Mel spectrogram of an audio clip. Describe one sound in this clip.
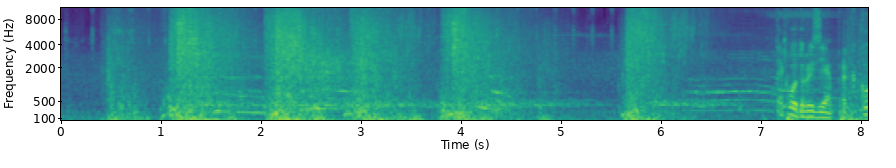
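Blades clash and strike in a fight.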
